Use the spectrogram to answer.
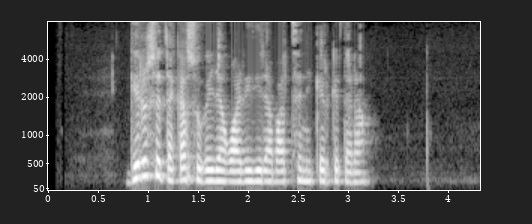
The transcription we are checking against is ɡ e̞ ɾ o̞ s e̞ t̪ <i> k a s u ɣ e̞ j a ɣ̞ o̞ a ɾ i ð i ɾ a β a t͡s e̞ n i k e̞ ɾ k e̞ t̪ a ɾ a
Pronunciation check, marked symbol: incorrect: a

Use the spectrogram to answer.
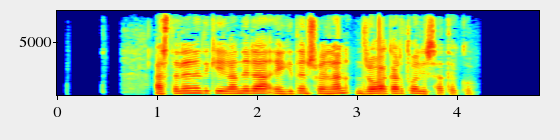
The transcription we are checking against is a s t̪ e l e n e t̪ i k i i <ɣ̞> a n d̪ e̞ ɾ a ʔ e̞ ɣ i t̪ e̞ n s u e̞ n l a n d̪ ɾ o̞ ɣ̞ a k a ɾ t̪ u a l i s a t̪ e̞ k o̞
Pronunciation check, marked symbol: correct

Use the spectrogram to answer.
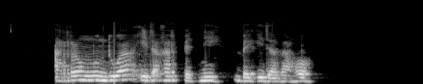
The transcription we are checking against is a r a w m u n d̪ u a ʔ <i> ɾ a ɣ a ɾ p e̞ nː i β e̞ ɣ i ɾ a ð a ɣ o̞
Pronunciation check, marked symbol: correct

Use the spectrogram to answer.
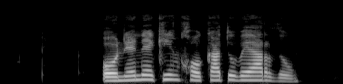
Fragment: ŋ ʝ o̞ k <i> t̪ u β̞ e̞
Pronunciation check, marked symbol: incorrect: a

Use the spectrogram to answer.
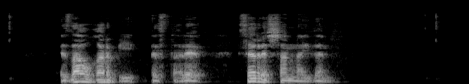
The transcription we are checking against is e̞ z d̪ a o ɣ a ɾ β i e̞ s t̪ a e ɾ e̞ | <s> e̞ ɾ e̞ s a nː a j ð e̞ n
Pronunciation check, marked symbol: correct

